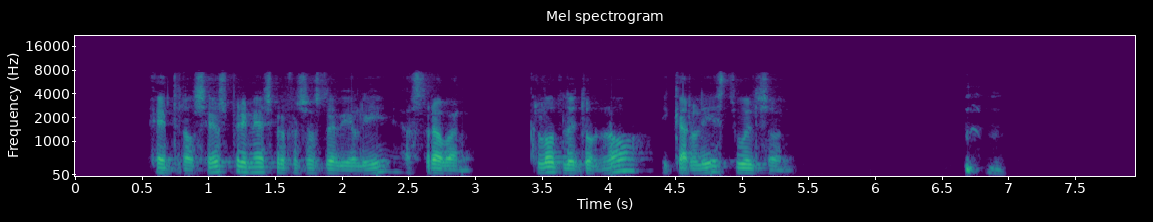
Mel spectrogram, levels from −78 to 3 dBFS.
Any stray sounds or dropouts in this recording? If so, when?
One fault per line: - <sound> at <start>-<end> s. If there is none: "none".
- throat clearing at 6.7-7.0 s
